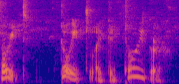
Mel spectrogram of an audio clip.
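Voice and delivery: very high-pitched put-on character-style voice. Quoting a line from Austin Powers: Goldmember impression. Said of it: "Is that your best impression?".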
